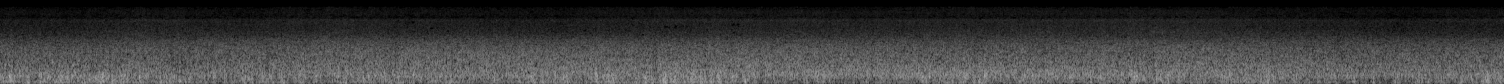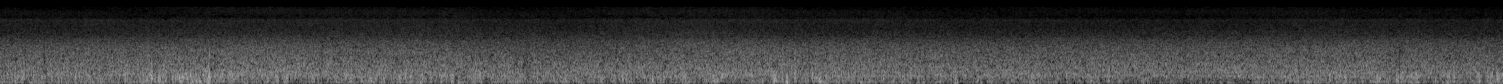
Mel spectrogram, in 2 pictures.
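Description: Small sea waves breaking and washing up onto a shallow sandy shore: a steady, unbroken rush of surf with small swells in loudness as each wave comes in.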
